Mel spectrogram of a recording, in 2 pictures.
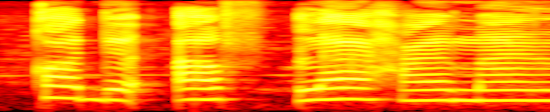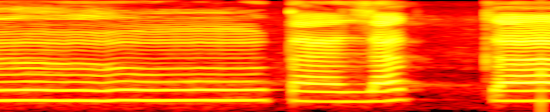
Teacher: Garis nomor 15 yaitu hukum bacaan ikhfa karena huruf nun sukun bertemu dengan huruf ta. Cara membacanya samar dengan dengung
